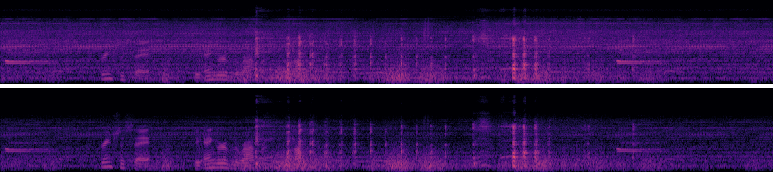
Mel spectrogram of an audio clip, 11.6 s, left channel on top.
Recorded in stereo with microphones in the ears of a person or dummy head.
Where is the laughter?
10° left (ahead or behind).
